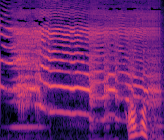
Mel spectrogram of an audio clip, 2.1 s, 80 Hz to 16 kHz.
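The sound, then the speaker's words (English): A squeaky door hinge lets out one long, high-pitched creak for about two seconds, wavering in tone and sliding lower in a final groan. It is fairly loud, with no talking. “Yeah, you need some WD-40 on that door.”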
